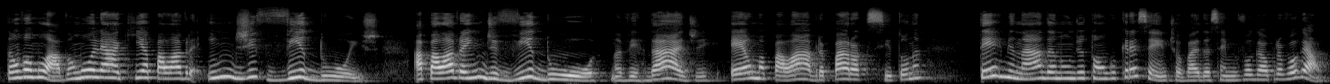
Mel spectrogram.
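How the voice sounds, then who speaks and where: A woman's voice: sits high, lively intonation, moderate pace. A Brazilian woman teaching an exam-prep grammar lesson, explaining step by step and checking in with frequent tag questions. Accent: Brazilian Portuguese.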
